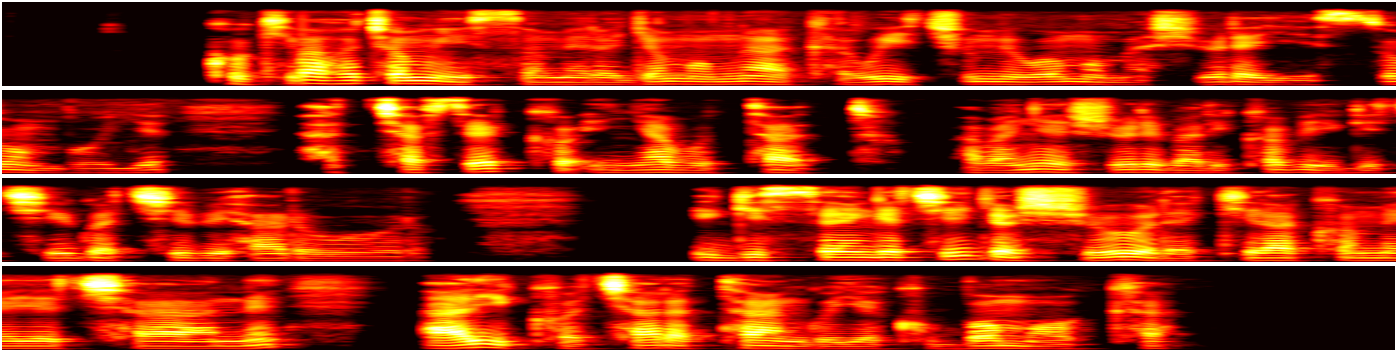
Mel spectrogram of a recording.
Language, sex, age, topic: Rundi, male, 25-35, education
